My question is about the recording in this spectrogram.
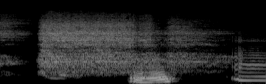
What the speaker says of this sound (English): My dog is now snoring here.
